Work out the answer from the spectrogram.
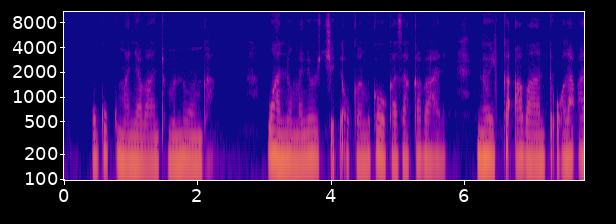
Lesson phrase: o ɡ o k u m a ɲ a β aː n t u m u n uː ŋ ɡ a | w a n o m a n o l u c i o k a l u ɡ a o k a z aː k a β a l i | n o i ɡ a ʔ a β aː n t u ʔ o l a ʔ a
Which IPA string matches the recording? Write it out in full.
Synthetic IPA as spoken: o ɡ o k u m a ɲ a β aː n t u m u n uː ŋ ɡ a | w a n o m a ɲ o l u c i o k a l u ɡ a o k a z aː k a β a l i | n o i k a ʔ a β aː n t u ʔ o l a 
